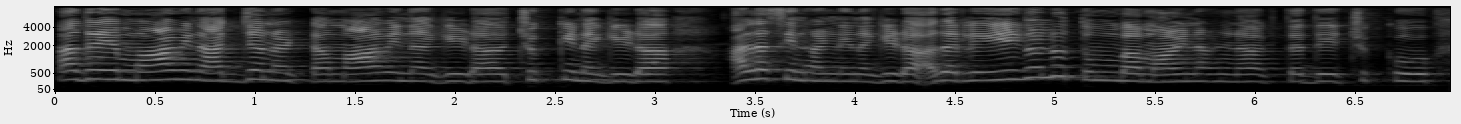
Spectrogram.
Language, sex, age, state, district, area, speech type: Kannada, female, 45-60, Karnataka, Udupi, rural, spontaneous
